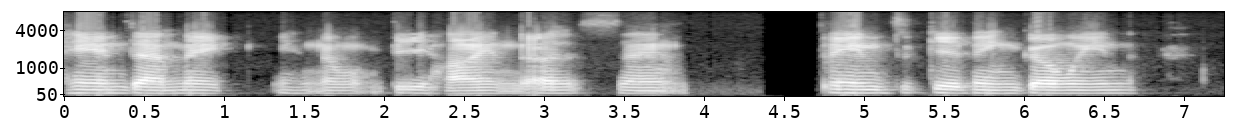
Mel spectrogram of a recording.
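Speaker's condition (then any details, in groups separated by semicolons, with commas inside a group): Cerebral palsy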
